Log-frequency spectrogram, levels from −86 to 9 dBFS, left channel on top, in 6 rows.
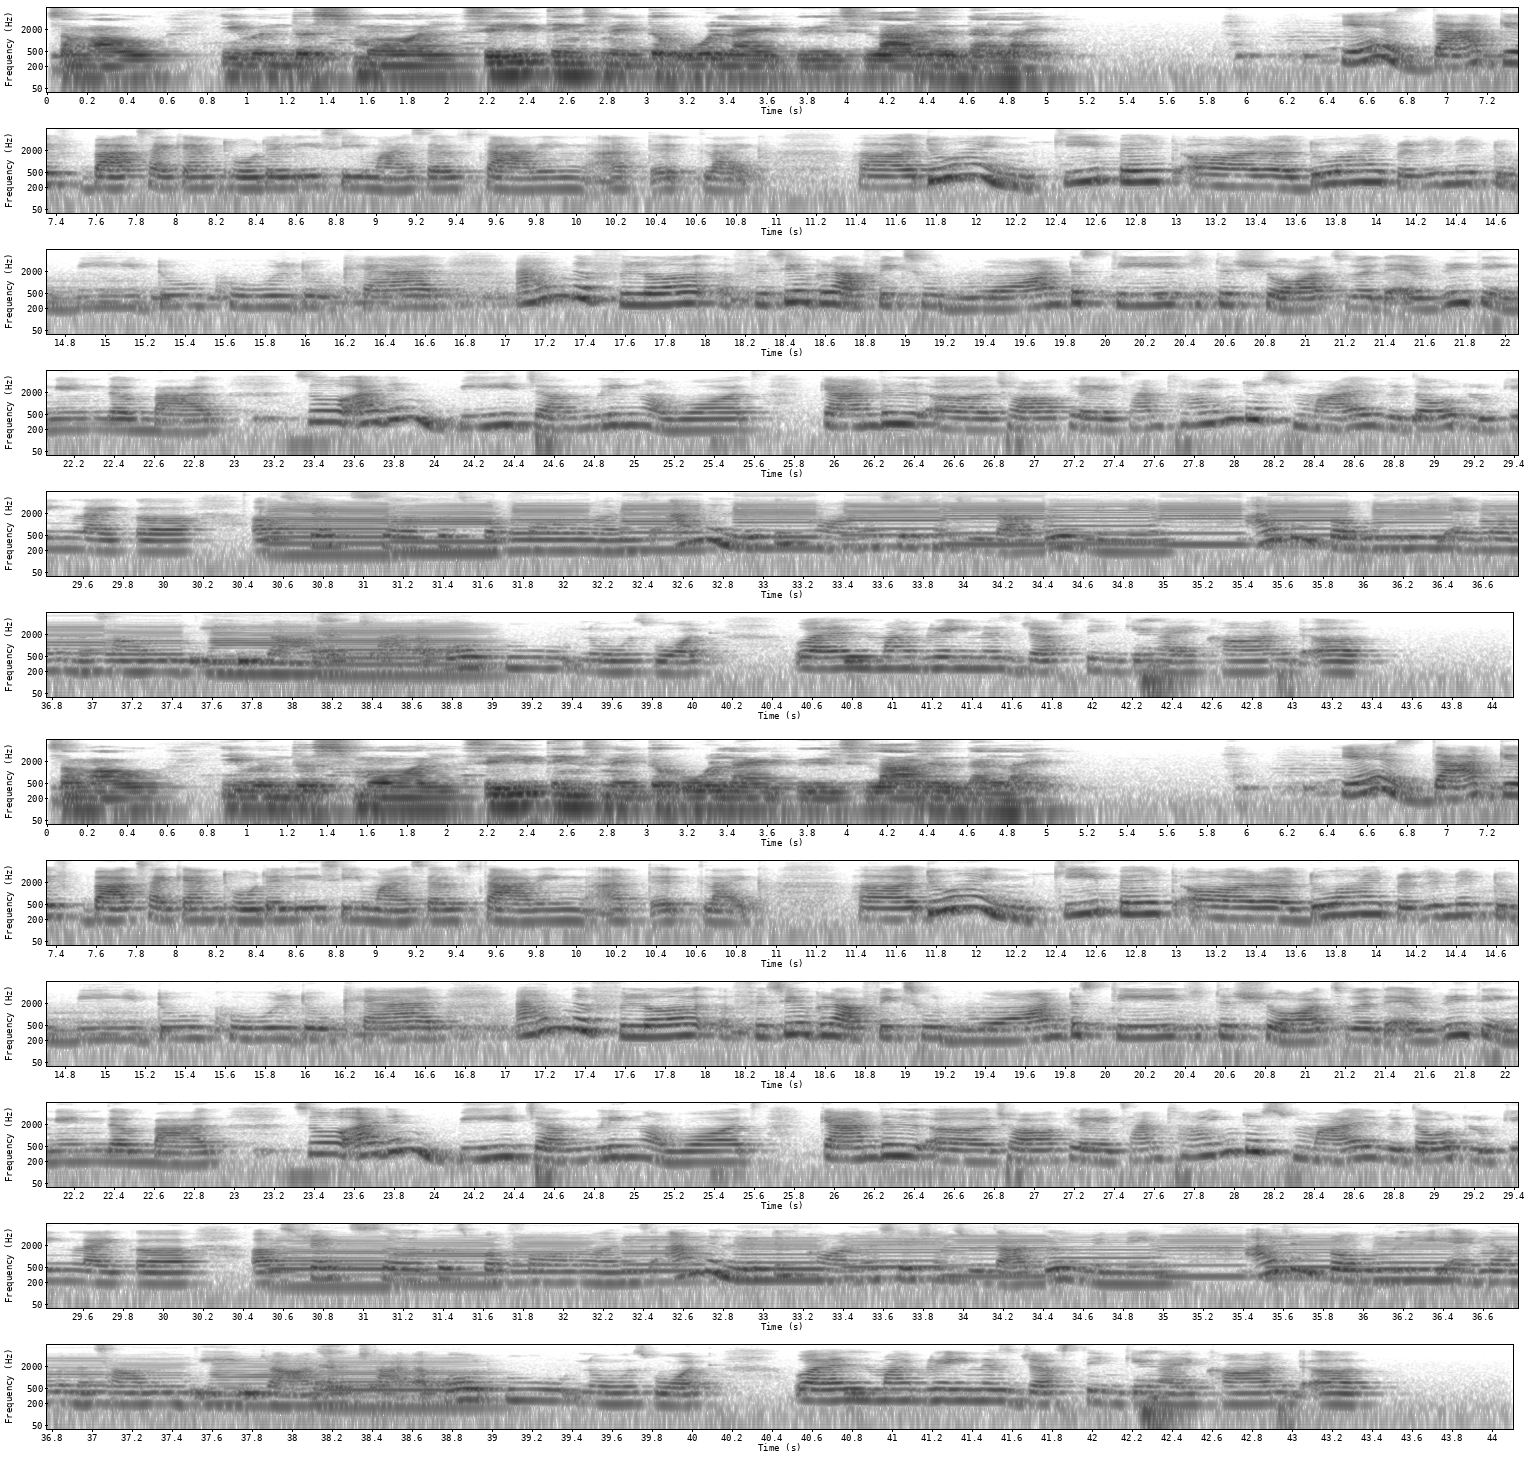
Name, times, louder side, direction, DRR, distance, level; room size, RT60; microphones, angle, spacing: voice 1, 0.0-0.5 0.9-5.0 37.7-37.8 38.1-38.8 42.2-42.5 42.9-43.0, equal, 5° left, -3 dB, 1.4 m, -20 dB
voice 2, 6.2-43.3, right 1 dB, 15° right, 4 dB, 0.5 m, -26 dB
Wind instrument woodwind instrument, 30.5-39.1, left 1 dB, 80° left, 0.7 m, -30 dB
5.7 x 2.9 x 2.6 m, 0.37 s
head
